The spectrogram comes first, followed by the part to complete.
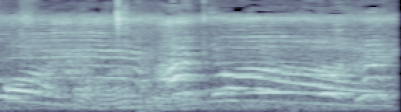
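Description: Children's voices talking over one another, high-pitched, with one voice saying "we'll see".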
